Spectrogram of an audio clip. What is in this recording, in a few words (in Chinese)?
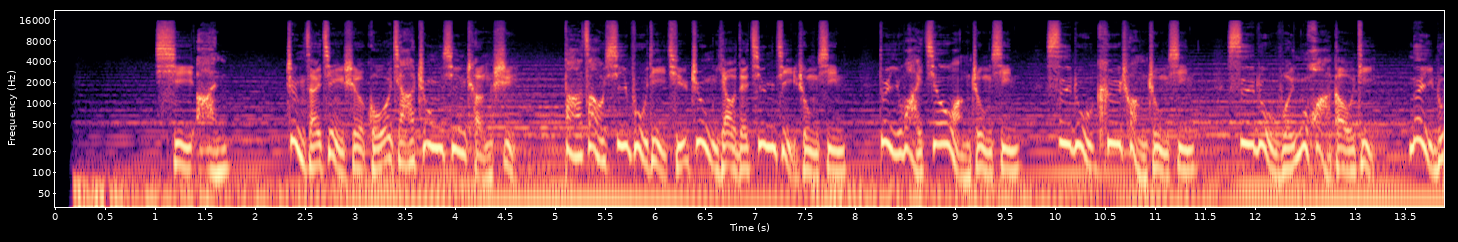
男,大气浑厚,汇报; 西安清水湾汇报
